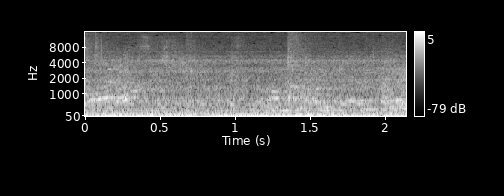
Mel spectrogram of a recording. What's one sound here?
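Men and women talk in the distance outdoors.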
